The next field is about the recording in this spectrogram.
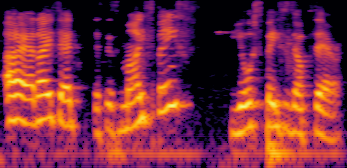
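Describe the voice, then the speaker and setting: A woman's voice: mid-range voice, lively intonation, moderate pace, darkish tone, breathy edge. An Irish woman hosting a chat show, talking loosely and laughing often. She drops in the odd mild swear word and tells stories with a rambling, friendly ease. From Ireland. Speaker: podcast host. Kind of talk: casual chat.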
